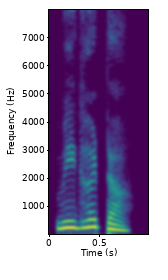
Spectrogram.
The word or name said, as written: ವಿಕಟ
